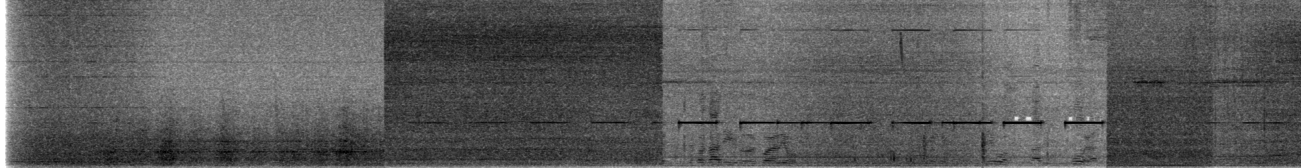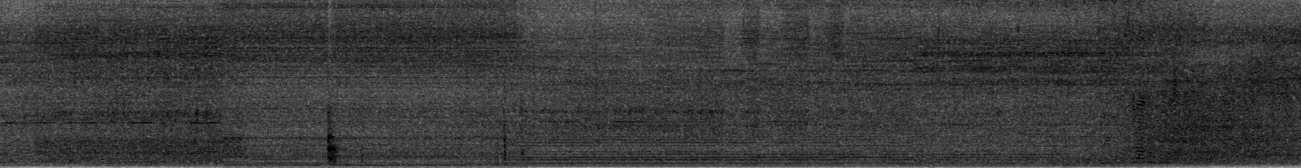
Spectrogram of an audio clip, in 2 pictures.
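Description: Heavy vehicle and mobile crane engines running in a yard, with a high warning beeper sounding in short repeated pulses for several seconds partway through. The background changes abruptly several times, and a steady engine hum runs through the last seconds.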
